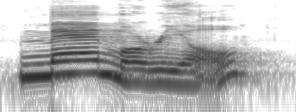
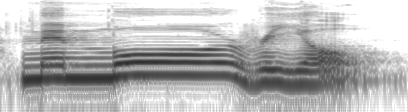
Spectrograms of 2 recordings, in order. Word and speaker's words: memorial: It's not memorial. No, the stress does not remain on the first syllable. It shifts to the one syllable before the suffix and then it becomes memorial. Memorial.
